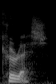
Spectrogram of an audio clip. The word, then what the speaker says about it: Culross: It's spelt Culross, but it's pronounced Kouros.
